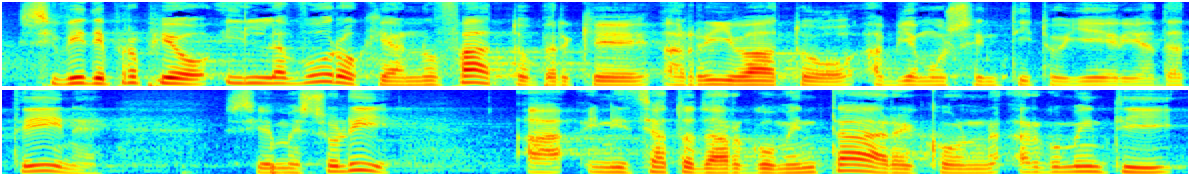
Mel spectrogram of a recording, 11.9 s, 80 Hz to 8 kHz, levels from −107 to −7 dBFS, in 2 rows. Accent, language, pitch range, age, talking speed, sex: native, Italian, 140-195 Hz, 50-69, 125 wpm, male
